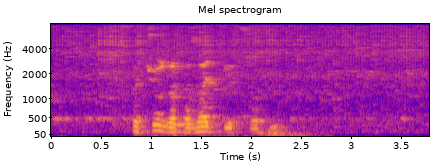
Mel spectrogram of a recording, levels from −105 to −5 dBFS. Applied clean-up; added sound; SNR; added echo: classical method WPE with log-MMSE.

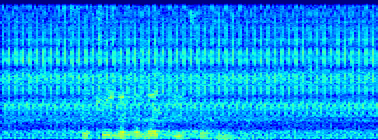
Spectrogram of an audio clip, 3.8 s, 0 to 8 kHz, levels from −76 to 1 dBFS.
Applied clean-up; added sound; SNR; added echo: none; Domestic sounds, home sounds; -3 dB; reverberation time 1.9 s.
